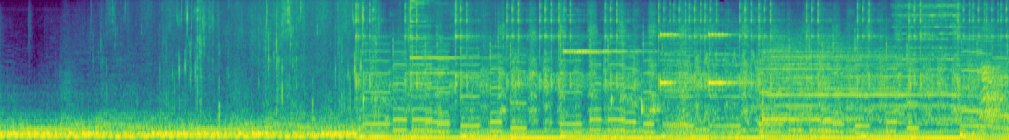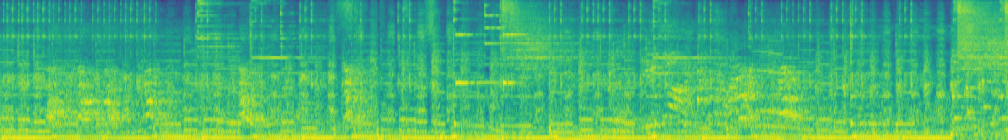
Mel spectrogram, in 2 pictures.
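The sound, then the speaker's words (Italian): A loud, upbeat opening theme tune plays with no talking: a soft intro, then a steady thumping bass beat from a few seconds in, with dog barks mixed into the music throughout. “Ecco la sigla, signore e signori.”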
